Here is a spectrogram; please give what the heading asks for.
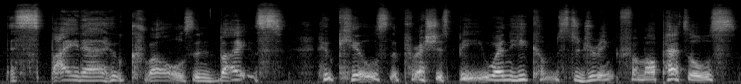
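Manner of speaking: swooning, overdramatic. Acted. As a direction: ham up the tragedy of the bee. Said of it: "the red one swooned".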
